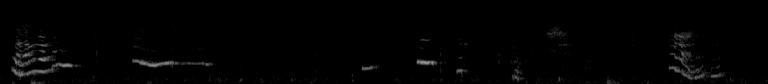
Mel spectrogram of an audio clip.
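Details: Butterball the dog wrestling playfully with Looey, giving scattered short whimpers and squeaky whines, some falling in pitch, separated by quiet gaps in a small room.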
